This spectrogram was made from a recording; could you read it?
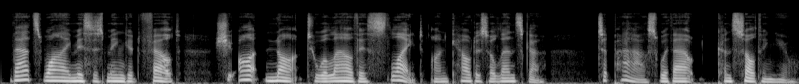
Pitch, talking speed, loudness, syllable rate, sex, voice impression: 145 Hz, 150 wpm, -17 LUFS, 4.2 syllables/s, female, feminine, middle-aged, tensed, slightly hard, clear, fluent, intellectual, slightly calm, unique, elegant, slightly strict, slightly sharp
